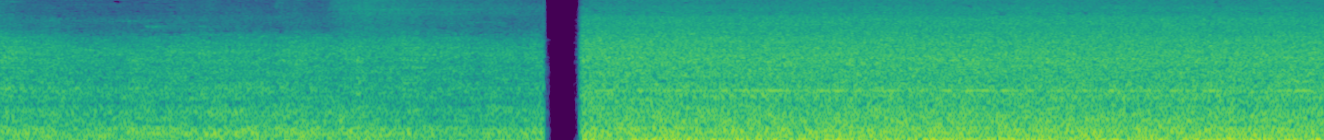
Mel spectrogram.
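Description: New York City subway train noise: a steady rumble that cuts out abruptly just under three seconds in. It is followed by a louder, deeper rumble with a faint steady tone running through it.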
